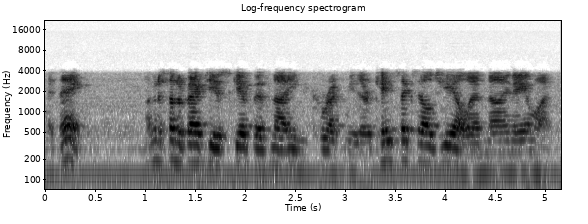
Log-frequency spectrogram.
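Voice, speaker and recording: A man talks loosely over a radio net, filling gaps with "uh" and stringing details together. His voice sits a bit high, and the sound is narrow and tinny with a faint hiss behind it. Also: quick pace. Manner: rambling, many fillers. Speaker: ham radio net operator and streamer. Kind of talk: casual on-air radio chat.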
